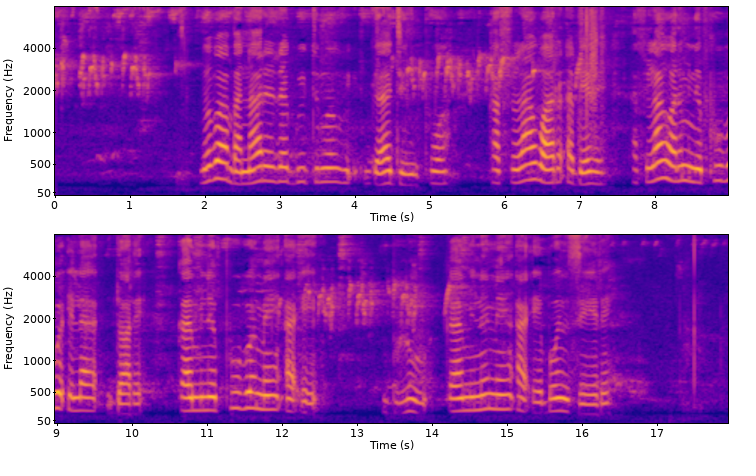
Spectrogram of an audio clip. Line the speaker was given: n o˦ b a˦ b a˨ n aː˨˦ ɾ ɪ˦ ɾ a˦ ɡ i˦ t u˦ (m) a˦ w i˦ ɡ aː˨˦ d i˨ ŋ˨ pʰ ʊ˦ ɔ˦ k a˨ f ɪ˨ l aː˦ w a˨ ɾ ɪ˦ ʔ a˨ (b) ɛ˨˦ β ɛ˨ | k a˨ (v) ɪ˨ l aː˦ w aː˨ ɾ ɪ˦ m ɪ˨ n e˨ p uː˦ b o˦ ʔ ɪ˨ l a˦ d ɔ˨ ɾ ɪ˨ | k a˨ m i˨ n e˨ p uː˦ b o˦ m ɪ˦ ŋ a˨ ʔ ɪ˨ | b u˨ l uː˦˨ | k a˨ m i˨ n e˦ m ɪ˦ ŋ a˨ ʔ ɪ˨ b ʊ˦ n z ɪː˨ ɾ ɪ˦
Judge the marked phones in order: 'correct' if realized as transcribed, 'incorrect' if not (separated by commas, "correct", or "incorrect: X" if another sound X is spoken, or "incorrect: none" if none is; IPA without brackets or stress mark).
correct, correct, incorrect: f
